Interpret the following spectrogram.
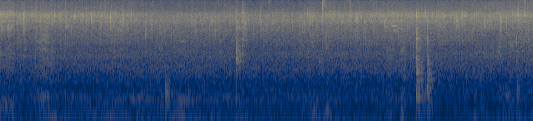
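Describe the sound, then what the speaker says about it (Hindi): Fish and soft tomatoes with spices fry in a pan for a fish pulao, giving a continuous close sizzle with occasional stirring scrapes and small pops. "यहाँ पे मेरी फ़िश भी अच्छी से फ्राई हो रही है"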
